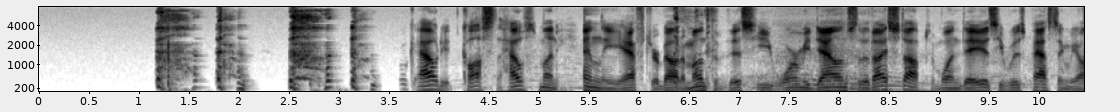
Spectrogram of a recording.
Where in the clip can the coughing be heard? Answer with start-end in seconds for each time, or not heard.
1.1-3.4, 6.3-6.8.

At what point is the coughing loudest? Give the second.
3 s.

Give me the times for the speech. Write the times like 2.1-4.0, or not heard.
3.6-10.4.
